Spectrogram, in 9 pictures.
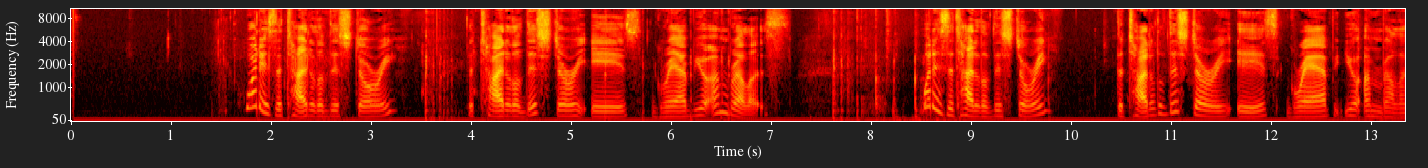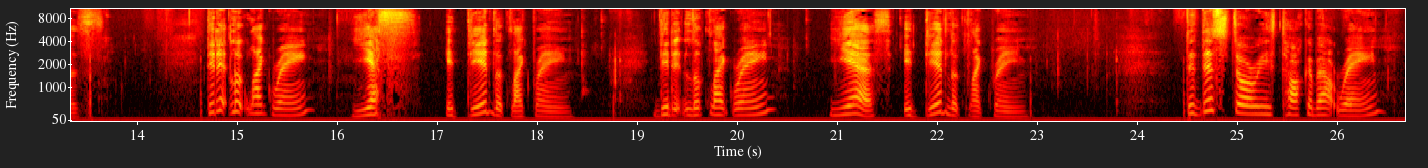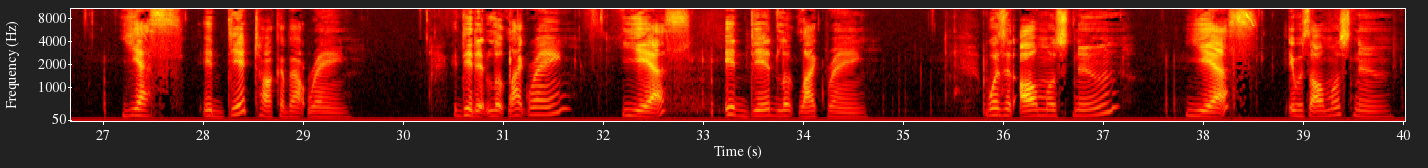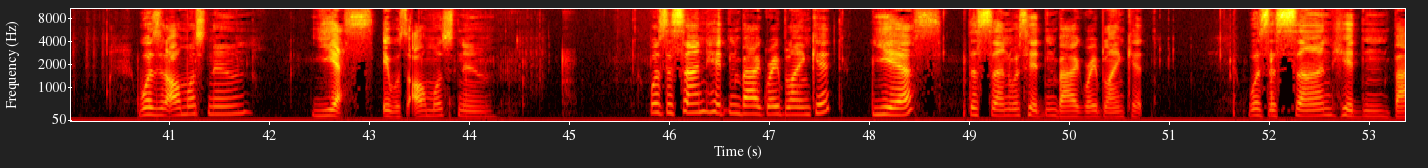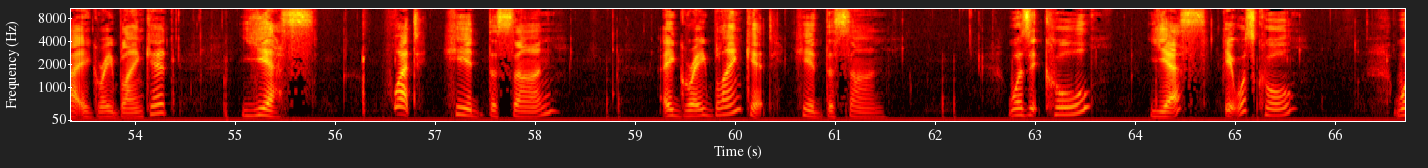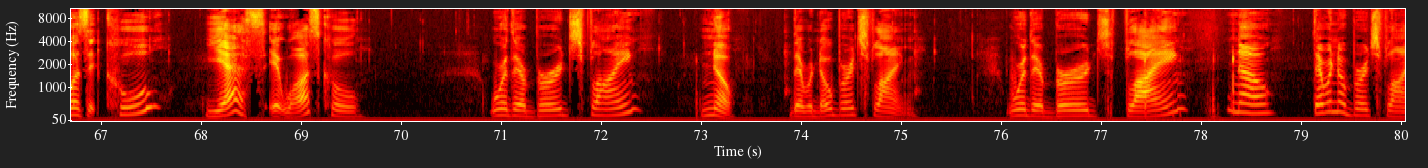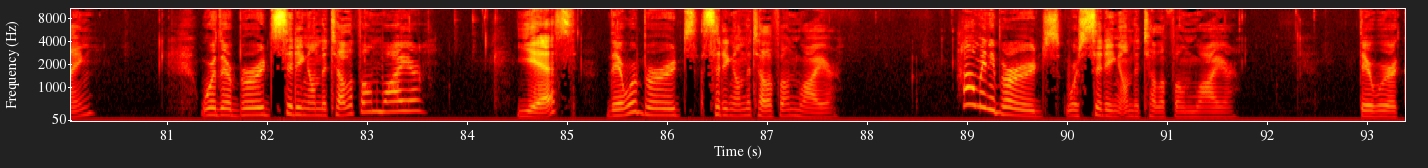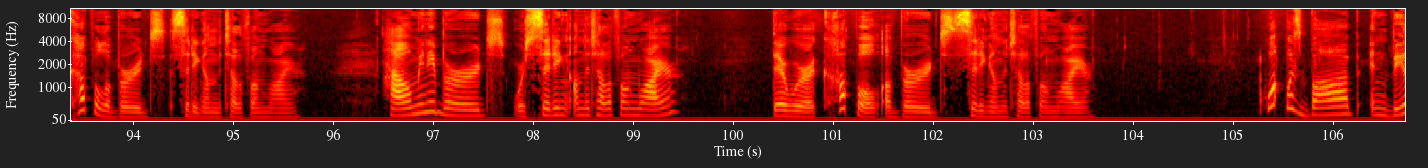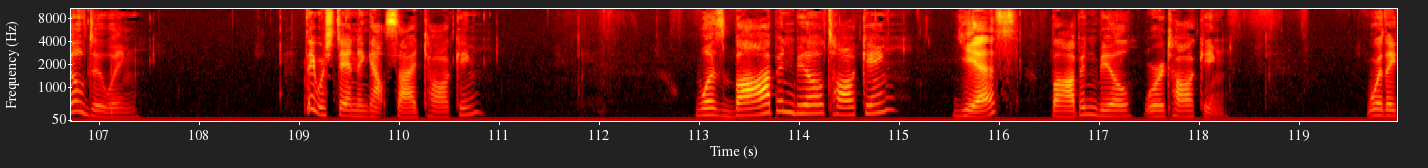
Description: Answer the questions as quickly as you can. The narrator will also give the answers.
